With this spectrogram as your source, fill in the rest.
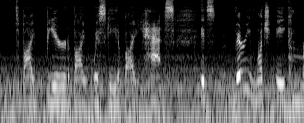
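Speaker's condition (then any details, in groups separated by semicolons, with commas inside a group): No condition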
